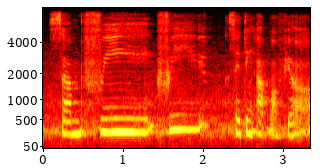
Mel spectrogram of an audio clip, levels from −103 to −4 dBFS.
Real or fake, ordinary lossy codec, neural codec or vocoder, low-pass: fake; none; codec, 16 kHz, 8 kbps, FreqCodec, larger model; 7.2 kHz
